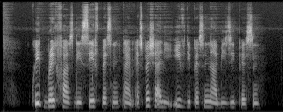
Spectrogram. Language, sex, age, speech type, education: Nigerian Pidgin, female, 15-29, read, primary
